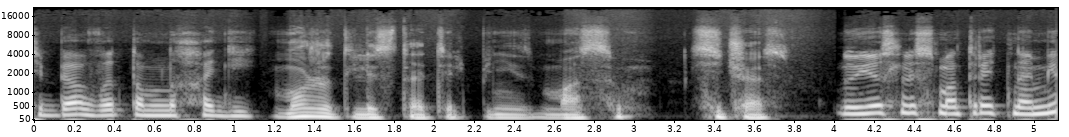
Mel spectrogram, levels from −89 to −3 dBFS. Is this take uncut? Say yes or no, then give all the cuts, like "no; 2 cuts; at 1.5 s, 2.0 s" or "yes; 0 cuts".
yes; 0 cuts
